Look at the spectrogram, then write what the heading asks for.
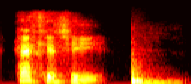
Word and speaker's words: Hecate: say that today the proper pronunciation of the other name is hecatee pick a tea yeah I've never said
